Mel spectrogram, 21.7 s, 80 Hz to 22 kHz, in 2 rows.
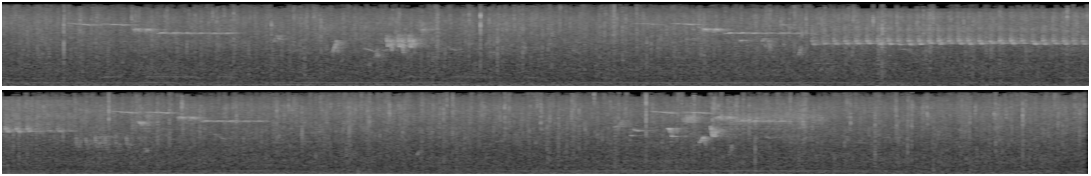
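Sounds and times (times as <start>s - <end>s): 
rain: 0.0s - 21.7s
birds: 0.6s - 14.2s, 16.2s - 20.0s.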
